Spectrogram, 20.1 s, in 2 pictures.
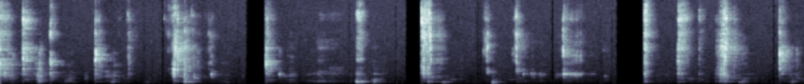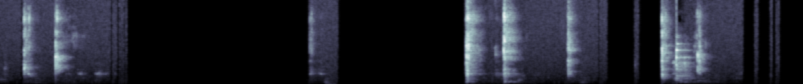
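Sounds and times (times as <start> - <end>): wet chewing and lip smacking: 0.0 - 3.7, 5.3 - 7.7.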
